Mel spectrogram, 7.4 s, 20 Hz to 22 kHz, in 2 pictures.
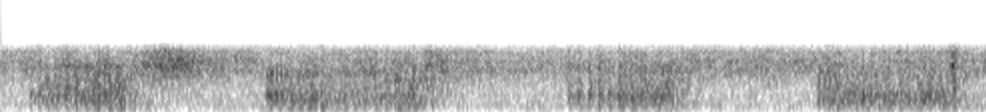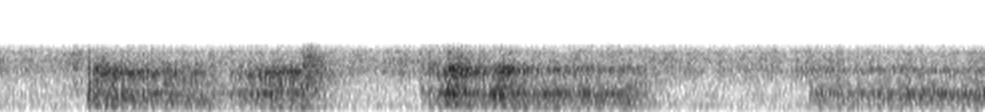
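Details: Tug-of-war play growls from a 17-week-old Yorkshire Terrier puppy named Lulu against Jack Russell Eddie; steady run of rasping growl bursts, about one each second, with short gaps between pulls.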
